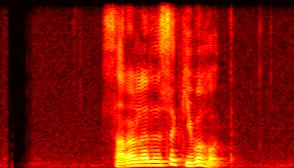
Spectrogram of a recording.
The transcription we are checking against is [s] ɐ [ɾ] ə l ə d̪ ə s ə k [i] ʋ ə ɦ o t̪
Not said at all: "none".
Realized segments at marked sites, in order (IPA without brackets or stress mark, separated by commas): s, ɾ, i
